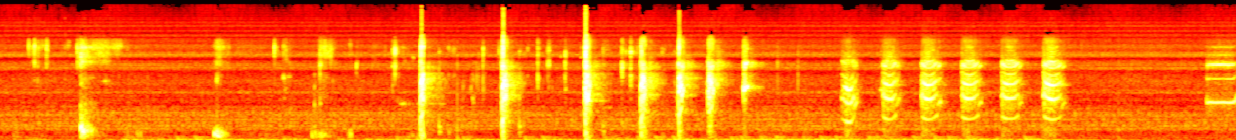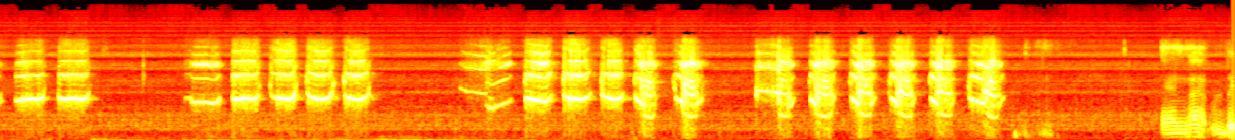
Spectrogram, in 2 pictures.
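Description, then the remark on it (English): A three-reed ghost cut mouth-blown turkey call plays a run of high, whistled kee-kee notes with whines, imitating a younger bird, then rapid rhythmic series of yelps in repeated bursts, loud with no talking over it. “This is the one where I like to throw in those key keys, those whistles with the whines. It's a higher pitch call.”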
